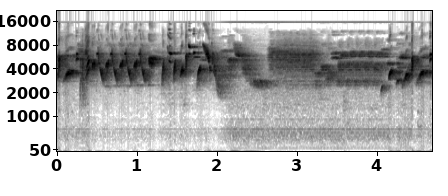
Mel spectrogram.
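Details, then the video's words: European goldfinch, associated with Jagodina, sings a fast, continuous run of bright, tinkling, twittering notes, then slides into drawn-out buzzy, nasal trills. "Stiglic-Jagodina 5"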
